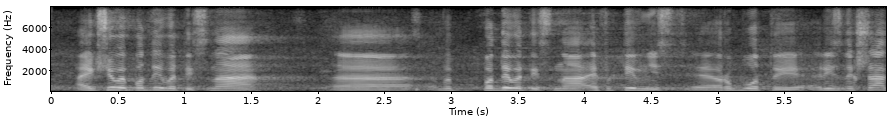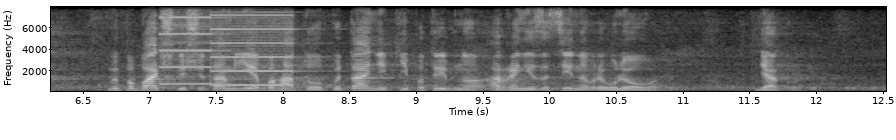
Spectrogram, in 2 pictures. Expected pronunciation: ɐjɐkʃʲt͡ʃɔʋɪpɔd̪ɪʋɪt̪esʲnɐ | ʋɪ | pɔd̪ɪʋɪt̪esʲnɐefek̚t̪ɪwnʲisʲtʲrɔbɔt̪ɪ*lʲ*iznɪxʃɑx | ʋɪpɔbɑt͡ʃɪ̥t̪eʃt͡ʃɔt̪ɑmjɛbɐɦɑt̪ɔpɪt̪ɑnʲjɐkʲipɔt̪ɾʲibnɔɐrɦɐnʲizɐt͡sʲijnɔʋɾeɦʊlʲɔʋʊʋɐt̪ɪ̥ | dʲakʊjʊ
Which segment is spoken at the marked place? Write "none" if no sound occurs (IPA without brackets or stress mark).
ɾʲ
